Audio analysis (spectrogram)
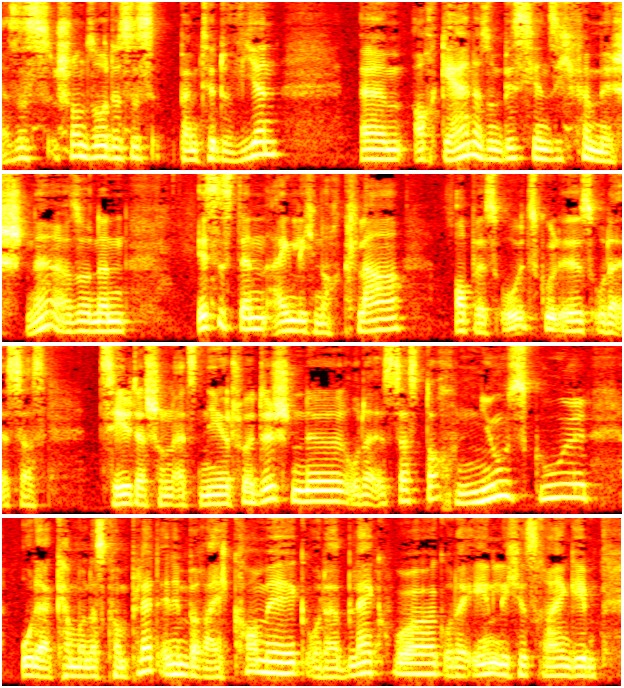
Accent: between Eckernförde and Schleswig, near Flensburg, Schleswig-Holstein, Germany; Wir, wir kommen ja aus der Gegend von Flensburg, also nahe der dänischen Grenze aufgewachsen äh, und äh, groß geworden bin ich so zwischen Eckernförde, Schleswig, ähm, so die Ecke, also so richtig typisch norddeutscher Bengel.

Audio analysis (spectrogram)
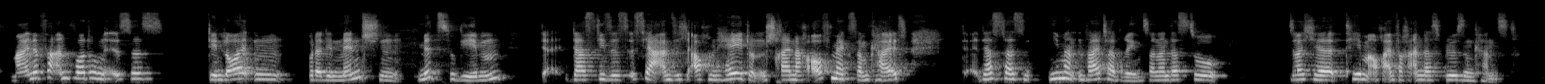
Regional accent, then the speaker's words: Paderborn, North Rhine-Westphalia, Germany; Paderborner Pilz, da wo ich herkomme

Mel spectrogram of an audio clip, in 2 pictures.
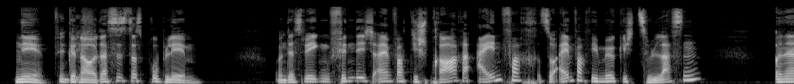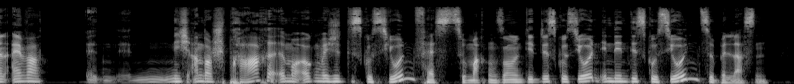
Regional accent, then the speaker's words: Naunhof, Saxony, Germany; ich bin ja nicht in Leipzig aufgewachsen, sondern in Naunhof

